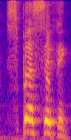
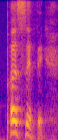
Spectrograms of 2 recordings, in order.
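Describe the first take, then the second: First: The word begins with an s sound. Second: The word begins with a p sound. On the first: The speaker calls it right. "They do not say specific" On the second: The speaker calls it wrong. "They say Pacific"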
